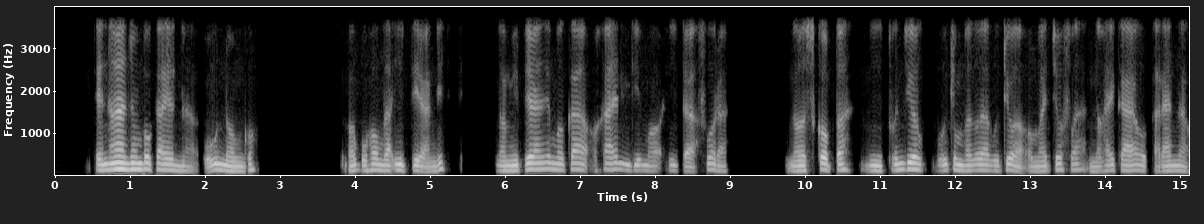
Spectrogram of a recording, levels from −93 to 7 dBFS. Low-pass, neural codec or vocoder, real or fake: 3.6 kHz; codec, 16 kHz, 0.8 kbps, ZipCodec; fake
